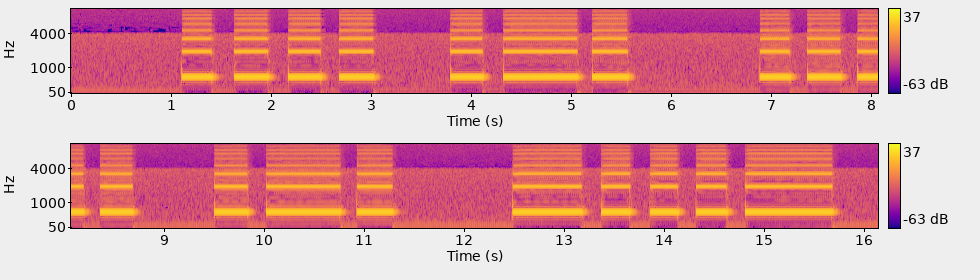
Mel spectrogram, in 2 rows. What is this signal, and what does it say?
Morse code, heard as a keyed tone, about 5 wpm, 650 Hz. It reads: HR HR<BT>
